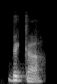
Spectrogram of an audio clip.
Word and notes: bicker: Indian

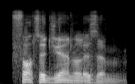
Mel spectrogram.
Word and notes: Photojournalism: British English

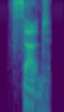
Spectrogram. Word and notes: thud: British English

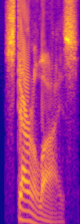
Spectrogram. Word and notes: sterilize: American English

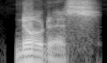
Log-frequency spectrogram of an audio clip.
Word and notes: notice: American English

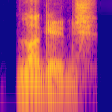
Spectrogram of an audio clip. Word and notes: luggage: British English

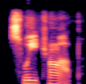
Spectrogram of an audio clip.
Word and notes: sweetshop: American English

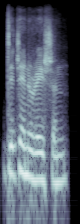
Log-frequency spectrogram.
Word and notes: Degeneration: Indian

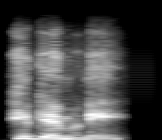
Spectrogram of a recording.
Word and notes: hegemony: Indian

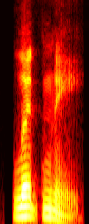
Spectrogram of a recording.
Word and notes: litany: American English

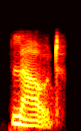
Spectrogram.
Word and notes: loud: Indian

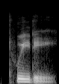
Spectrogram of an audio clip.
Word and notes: tweedy: American English

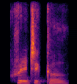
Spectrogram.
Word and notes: critical: Indian

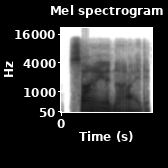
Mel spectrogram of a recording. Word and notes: cyanide: American English

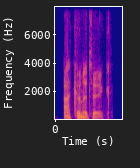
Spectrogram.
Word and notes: aconitic: British English

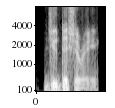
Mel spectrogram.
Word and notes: judiciary: British English

